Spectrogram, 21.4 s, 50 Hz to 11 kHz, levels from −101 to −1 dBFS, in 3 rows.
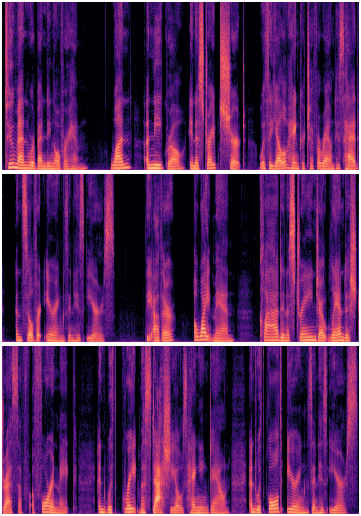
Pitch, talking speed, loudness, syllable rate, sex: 180 Hz, 150 wpm, -25 LUFS, 4.3 syllables/s, female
